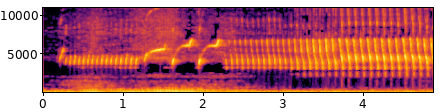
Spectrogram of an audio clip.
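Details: Canary in full song, a long rolling song used as a training master to lure other canaries: clear whistled notes and quick upward sweeps open into a long, fast, buzzy rolling trill, over a steady low hum.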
